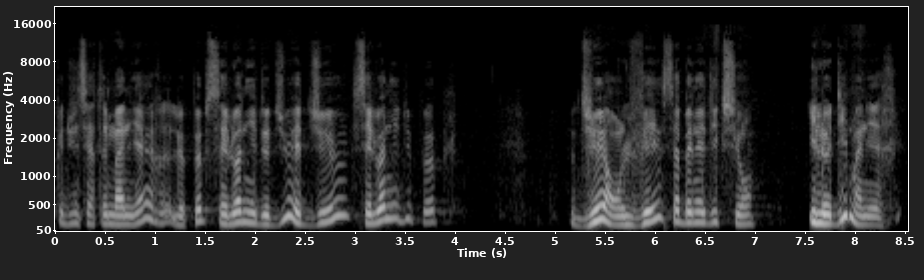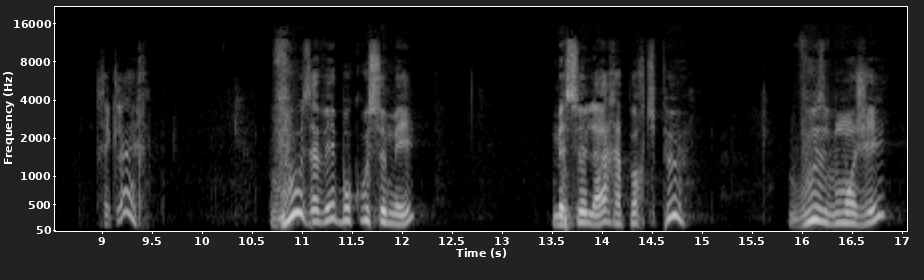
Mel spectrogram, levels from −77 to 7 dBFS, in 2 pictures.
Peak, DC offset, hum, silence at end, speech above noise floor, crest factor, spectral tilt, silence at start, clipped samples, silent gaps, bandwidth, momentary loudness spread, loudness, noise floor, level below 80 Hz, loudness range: -2 dBFS; under 0.1%; none; 0.25 s; 42 dB; 22 dB; -4.5 dB/octave; 0.05 s; under 0.1%; none; 16 kHz; 17 LU; -23 LUFS; -65 dBFS; -74 dBFS; 5 LU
